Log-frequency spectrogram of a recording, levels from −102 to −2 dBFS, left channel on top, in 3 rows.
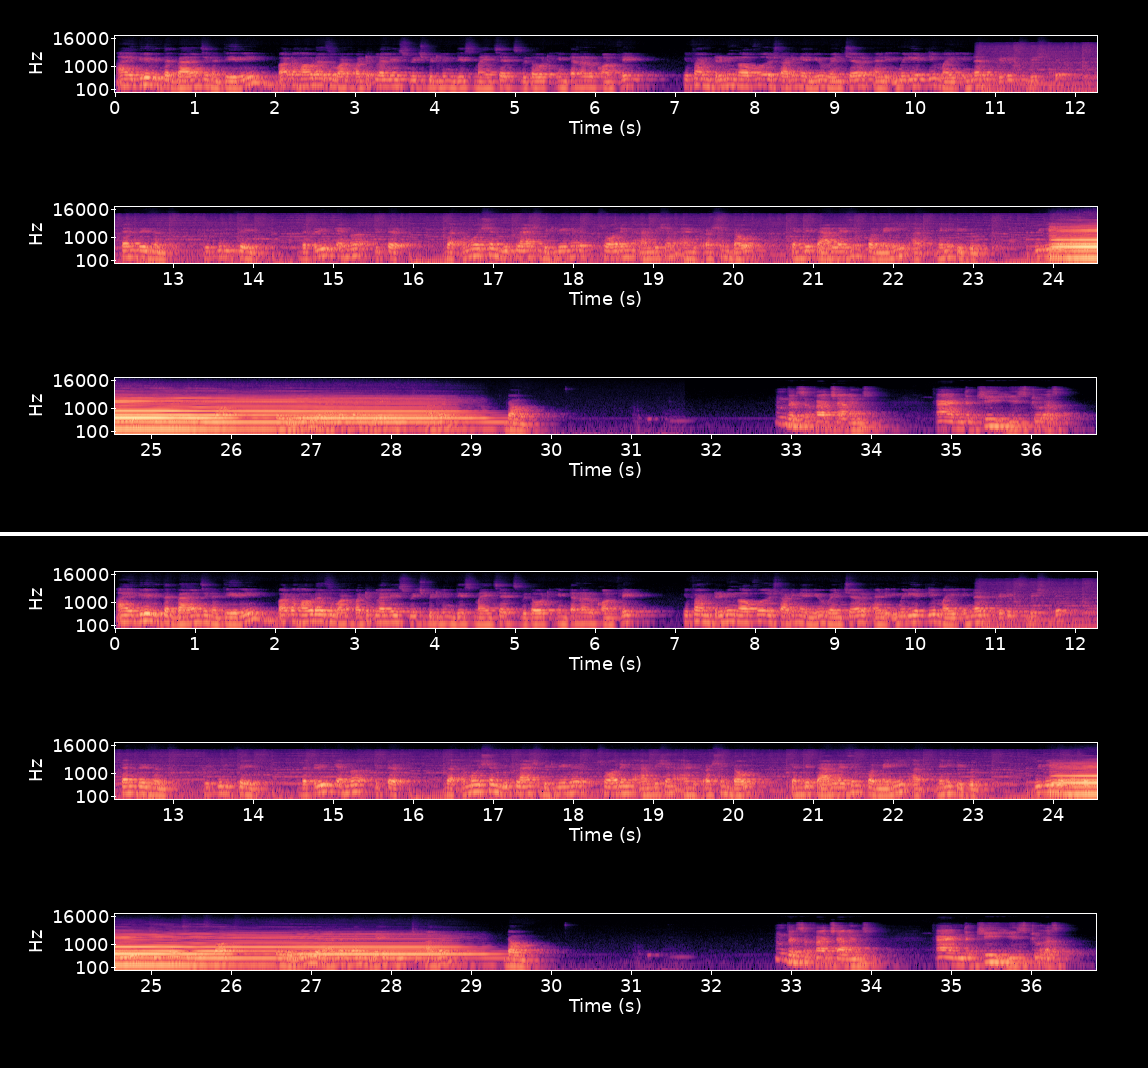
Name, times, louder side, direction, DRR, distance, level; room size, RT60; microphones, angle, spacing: voice 1, 0.0-6.5 7.1-11.9 12.3-13.0 13.4-14.1 14.5-15.9 16.4-20.3 20.7-23.1 23.8-26.1 26.5-28.8 29.4-29.8, right 2 dB, 20° right, 1 dB, 0.4 m, -30 dB
sound 1, 10.7-24.4, equal, 10° left, 0.9 m, -42 dB
Bowed string instrument, 23.9-29.5, left 4 dB, 45° left, 0.4 m, -18 dB
voice 2, 32.8-34.1 34.8-36.3, right 1 dB, 40° right, -1 dB, 1.4 m, -30 dB
7.3 x 2.9 x 4.5 m, 0.80 s
head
